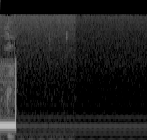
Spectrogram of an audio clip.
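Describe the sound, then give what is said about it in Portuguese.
A telephone busy tone after a dropped call, one short, loud, steady beep that cuts off abruptly and leaves a faint low hum, with no voices. “caiu aqui a ligação”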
